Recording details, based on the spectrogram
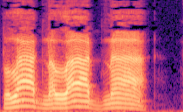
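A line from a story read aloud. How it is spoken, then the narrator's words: Barked loudly. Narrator (Russian): гаркнул Вернон Дурсль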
